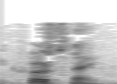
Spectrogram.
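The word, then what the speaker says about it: Croce: It's pronounced, by the way, Crochet. Crochet, mm-hmm.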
